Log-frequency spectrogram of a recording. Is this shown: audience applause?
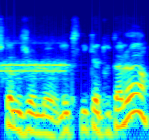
no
